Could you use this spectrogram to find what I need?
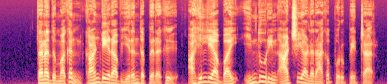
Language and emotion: Tamil, neutral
